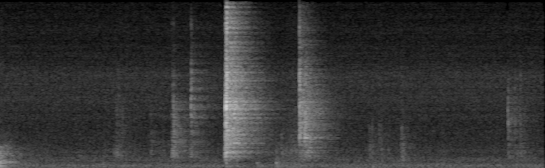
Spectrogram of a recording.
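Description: Small metal bolts and backing plates clinking against a black metal wind deflector panel as they are fitted by hand: a sharp clink a little under two seconds in, a second one shortly after, and a few lighter ticks.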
